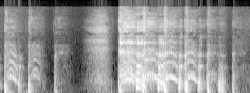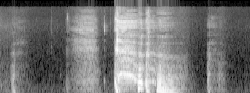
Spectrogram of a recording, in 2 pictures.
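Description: An adult gives repeated coughs in clusters, several harsh voiced bursts with brief pauses, ending with a throat-clearing rasp: a plain cough.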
